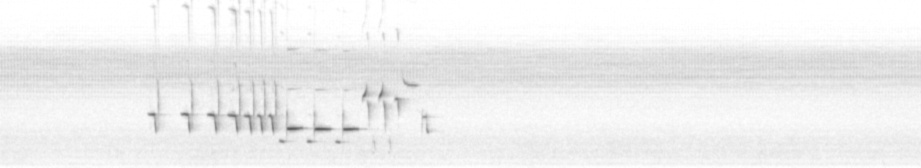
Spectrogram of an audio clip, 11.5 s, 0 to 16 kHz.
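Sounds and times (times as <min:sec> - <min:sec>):
constant high-pitched background hiss: 0:00.0 - 0:11.5
Song sparrow Melospiza melodia singing: 0:01.9 - 0:05.4.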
